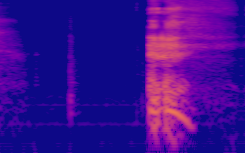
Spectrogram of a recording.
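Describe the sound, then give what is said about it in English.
A single harsh, raspy throat clearing rises abruptly and then trails off in a lower rumble. It is loud and heard alone, with no talk around it. “I'm fucking clearing my throat like an asshole.”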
